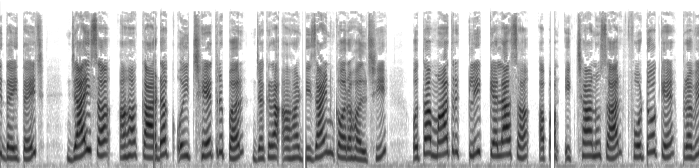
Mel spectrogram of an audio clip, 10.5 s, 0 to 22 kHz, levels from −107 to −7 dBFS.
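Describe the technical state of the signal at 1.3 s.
Around 1.3 s the speech is intact, with no dropout, distortion, glitch or other fault at that point.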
